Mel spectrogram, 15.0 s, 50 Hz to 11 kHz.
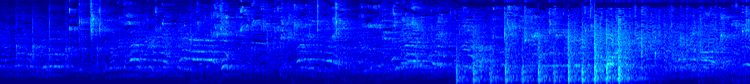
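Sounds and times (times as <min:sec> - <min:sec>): crowd noise: 0:02.6 - 0:15.0
basketball bouncing on hardwood: 0:09.1 - 0:12.6
players shouting: 0:09.1 - 0:15.0.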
